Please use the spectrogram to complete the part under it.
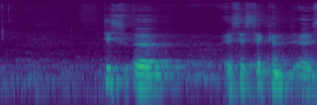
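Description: A man speaks with animation, heard through a microphone in a large room.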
